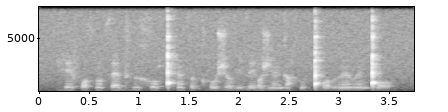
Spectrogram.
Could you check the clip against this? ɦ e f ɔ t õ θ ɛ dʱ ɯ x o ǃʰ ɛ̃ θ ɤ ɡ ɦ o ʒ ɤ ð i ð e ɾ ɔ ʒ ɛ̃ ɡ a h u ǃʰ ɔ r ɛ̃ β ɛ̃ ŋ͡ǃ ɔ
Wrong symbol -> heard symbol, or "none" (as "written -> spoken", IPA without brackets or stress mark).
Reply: t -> θ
